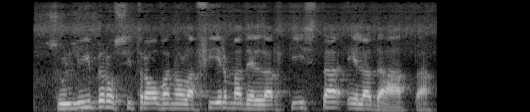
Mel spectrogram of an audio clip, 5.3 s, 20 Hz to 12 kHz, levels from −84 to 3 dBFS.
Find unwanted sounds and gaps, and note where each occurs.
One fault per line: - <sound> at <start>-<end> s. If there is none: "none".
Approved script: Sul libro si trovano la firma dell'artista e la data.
none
